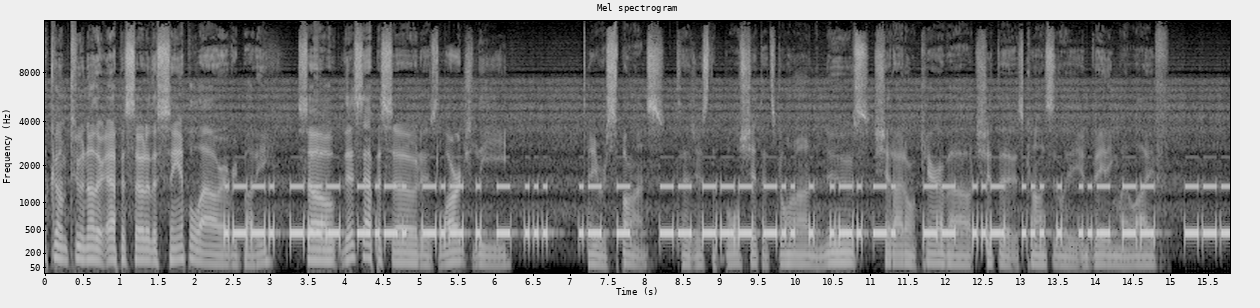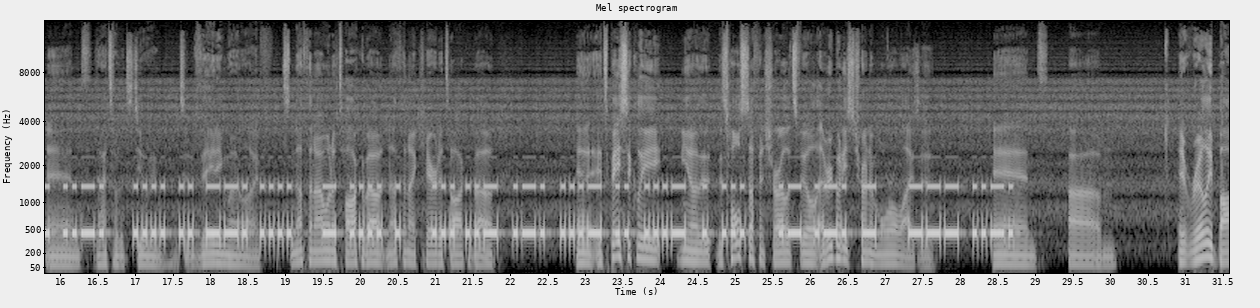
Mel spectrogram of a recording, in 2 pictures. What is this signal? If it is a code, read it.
Morse code, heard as a keyed tone, hand-sent with a paddle, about 20 wpm, 460 Hz, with speech in English. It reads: POCKETS AT MODERN MUSEUM OF HIGH THE SURVIVES ART OF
